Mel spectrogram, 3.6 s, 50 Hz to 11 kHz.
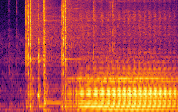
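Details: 1981 Lectra Motors Lectra 2+2 electric car, junkyard rescue unused ~20 years: a few clicks, then a steady even electric hum as the brake vacuum pump, under the third battery, switches on and runs normally.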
